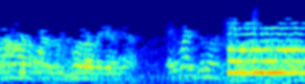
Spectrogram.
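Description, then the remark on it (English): Voices chatter, then a loud, steady factory lunch whistle cuts in and holds a sustained, bright tone through the final second, dominant. “There's a lunch whistle”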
